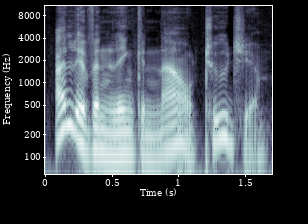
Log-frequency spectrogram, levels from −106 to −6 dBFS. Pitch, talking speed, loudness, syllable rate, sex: 135 Hz, 245 wpm, -19 LUFS, 5.5 syllables/s, male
